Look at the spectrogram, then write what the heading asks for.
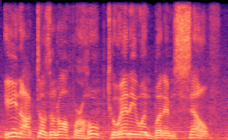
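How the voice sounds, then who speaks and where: A man's voice: fairly high pitch, normal speed, lightly acted. A man playing a wise, wary older mentor in a video game, serious and explanatory. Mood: stern concern. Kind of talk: video game cutscene voice acting. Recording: music under the voice.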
